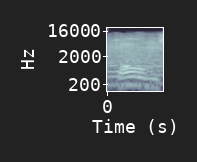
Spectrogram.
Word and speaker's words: Gomes: And if you didn't know, Gomes rhymes with Holmes.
